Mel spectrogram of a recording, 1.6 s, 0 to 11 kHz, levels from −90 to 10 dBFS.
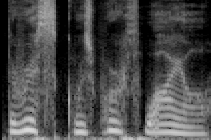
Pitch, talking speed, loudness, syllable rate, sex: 195 Hz, 190 wpm, -16 LUFS, 4.1 syllables/s, female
